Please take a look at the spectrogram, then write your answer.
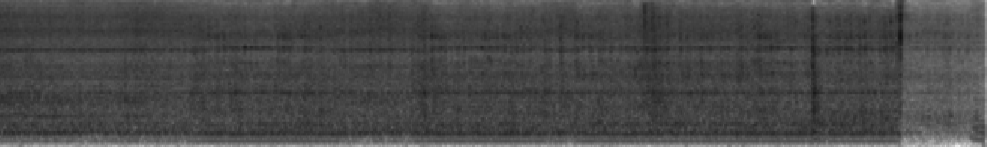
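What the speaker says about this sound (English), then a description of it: "So we're going to go ahead and drill the first hole." A drill bores a hole in wood while a segment cutting sled is being built for woodturning, giving a loud, steady whining hum for about six seconds before it cuts off.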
